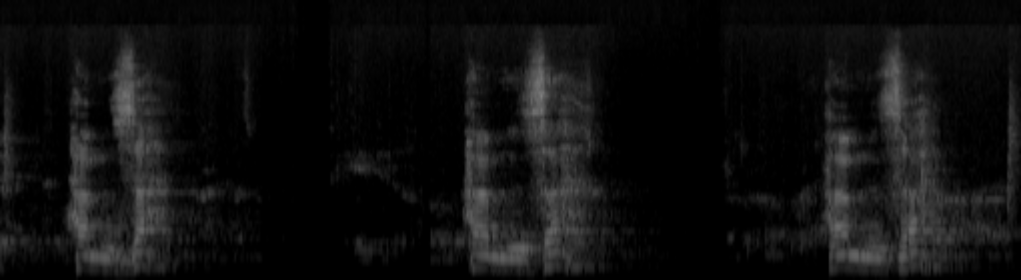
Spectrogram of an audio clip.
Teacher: হামজা হলকের শুরু হইতে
